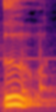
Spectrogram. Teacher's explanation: Just say ooh like in pool, but with a straight mouth.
